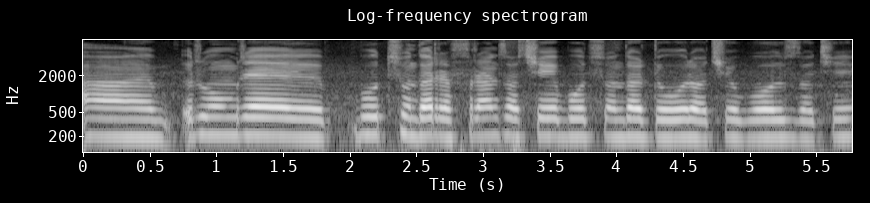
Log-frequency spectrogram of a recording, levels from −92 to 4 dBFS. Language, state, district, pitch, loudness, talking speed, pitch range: Sambalpuri, Odisha, Sambalpur, 195 Hz, -15 LUFS, 135 wpm, 185-200 Hz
